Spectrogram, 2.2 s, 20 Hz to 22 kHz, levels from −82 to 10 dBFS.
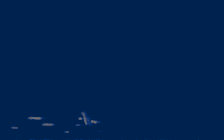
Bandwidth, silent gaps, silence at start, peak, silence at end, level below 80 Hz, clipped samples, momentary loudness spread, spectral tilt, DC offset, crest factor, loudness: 15.5 kHz; none; 0.1 s; -38 dBFS; 1.25 s; -88 dBFS; under 0.1%; 5 LU; -0.5 dB/octave; under 0.1%; 20 dB; -51 LUFS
